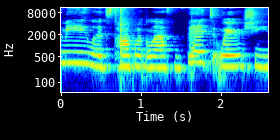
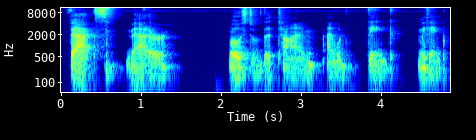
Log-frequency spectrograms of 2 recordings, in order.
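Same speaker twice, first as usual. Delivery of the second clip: hushed; 8 dB quieter than usual. Real, not acted. Musing on facts mattering, hushed.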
